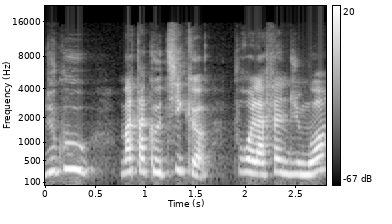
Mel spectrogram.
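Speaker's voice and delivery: loud accent from the south of France. A speaker talking about knitting a blanket, slipping into a southern french accent. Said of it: "je prends un accent du sud".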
